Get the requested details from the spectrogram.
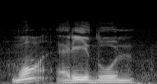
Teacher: Ini ra bertemu dengan berdekatan dengan dhad. Dhad itu adalah huruf tebal, itbaq. Ya, sedangkan ra baris bawah tarqiq.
